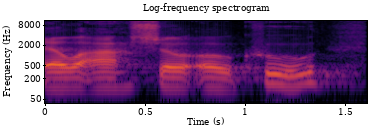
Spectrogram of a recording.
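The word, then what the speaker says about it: L.H.O.O.Q.: And it's called L-A-S-H-O-Q, letters of the alphabet pronounced in French, which pun and suggests she has a hot ass.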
